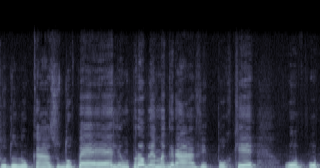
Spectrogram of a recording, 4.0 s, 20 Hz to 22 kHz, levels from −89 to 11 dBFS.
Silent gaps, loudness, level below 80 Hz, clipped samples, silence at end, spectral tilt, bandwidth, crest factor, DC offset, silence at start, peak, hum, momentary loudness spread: none; -21 LUFS; -50 dBFS; under 0.1%; 0 s; -6.5 dB/octave; 17 kHz; 14 dB; under 0.1%; 0 s; -8 dBFS; none; 7 LU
